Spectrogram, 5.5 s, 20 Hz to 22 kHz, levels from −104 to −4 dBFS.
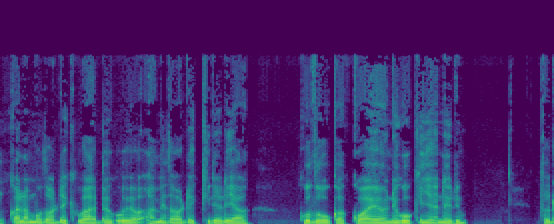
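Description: Short concealed packet loss at 1.19–1.23 s after "kana mũthondeki wa mbegũ", then at 4.31–4.35 s and 4.35–4.39 s after "gũthũka kwayo": each time about 20 ms went missing and was patched by extending the preceding sound, heard as a brief smear rather than a silent dropout.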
